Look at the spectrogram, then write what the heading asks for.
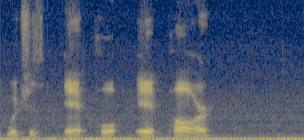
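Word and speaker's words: epor: e which is EP epar not eore that's how it's spelled but it's got e par for its pronunciation so it's spelled e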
